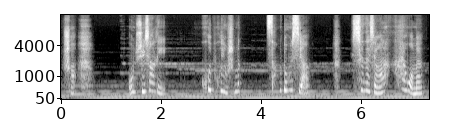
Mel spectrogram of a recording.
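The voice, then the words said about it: Trembling, shaky frightened voice. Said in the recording (Chinese): “用发抖的声音说”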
